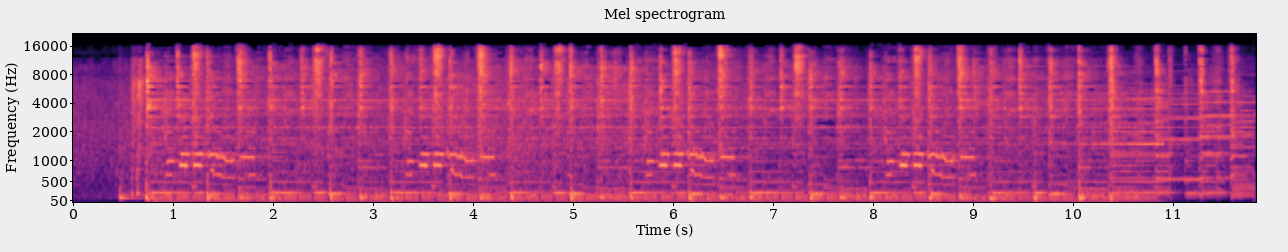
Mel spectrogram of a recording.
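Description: A song plays at full volume with a steady, driving beat and layered instruments, starting abruptly and cutting off just before the end, with no talking over it.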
